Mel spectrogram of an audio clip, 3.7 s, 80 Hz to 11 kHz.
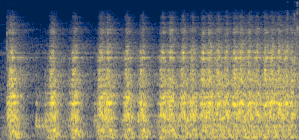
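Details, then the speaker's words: Mercury Force 120 outboard, dead 12 years, compression test on cylinder one: even rhythmic cranking chuffs, no misses or scraping; reading about 121; normal compression-test cranking. "All right, my compression tester's hooked up. We're in cylinder one, going from the top, 1, 2, 3,"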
